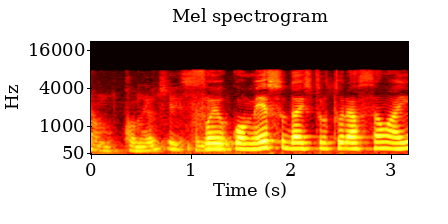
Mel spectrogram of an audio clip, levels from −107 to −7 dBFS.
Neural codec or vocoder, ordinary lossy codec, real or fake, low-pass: none; none; real; none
